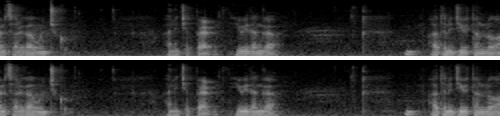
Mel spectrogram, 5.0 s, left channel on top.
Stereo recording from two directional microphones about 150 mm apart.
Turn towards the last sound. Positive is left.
turn(degrees=-15)  # may be behind; listen again after turning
